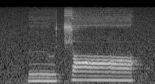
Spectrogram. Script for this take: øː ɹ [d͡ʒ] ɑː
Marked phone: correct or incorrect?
incorrect: t͡ʃ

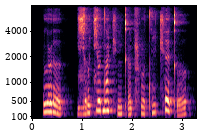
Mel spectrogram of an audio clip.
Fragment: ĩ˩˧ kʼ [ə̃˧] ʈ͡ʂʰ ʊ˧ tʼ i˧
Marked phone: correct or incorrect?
incorrect: ə̃˩˧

